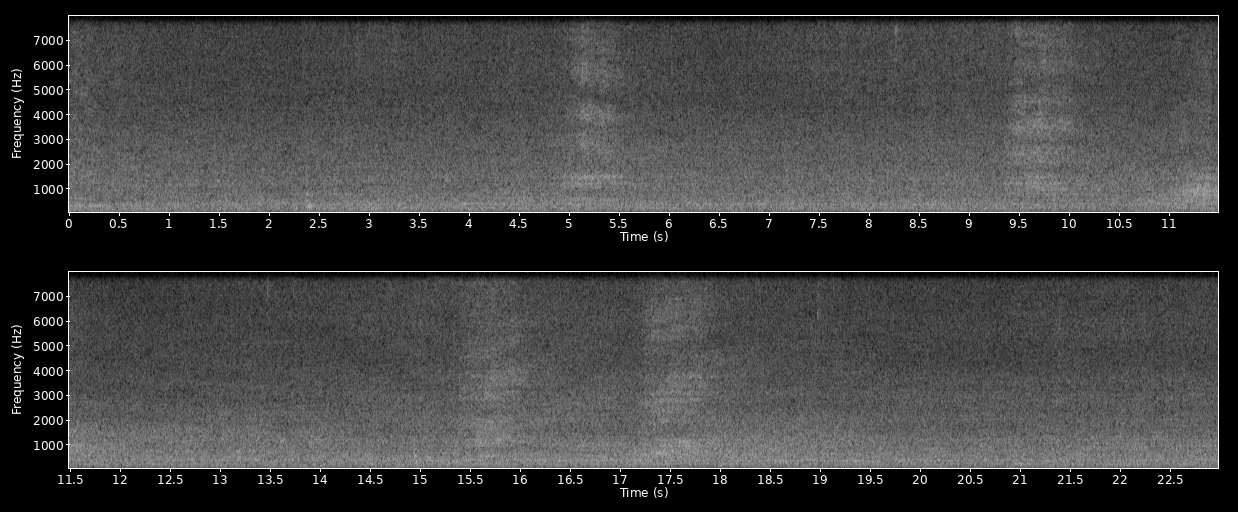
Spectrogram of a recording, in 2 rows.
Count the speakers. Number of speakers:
0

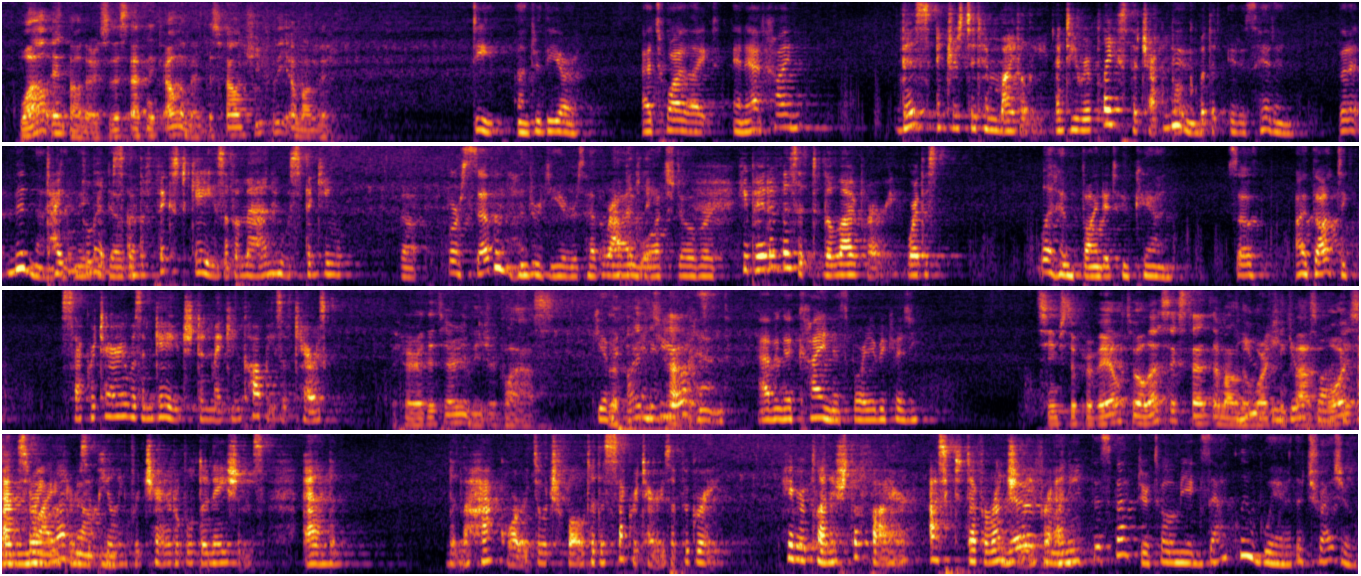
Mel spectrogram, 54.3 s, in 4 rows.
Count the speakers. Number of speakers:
3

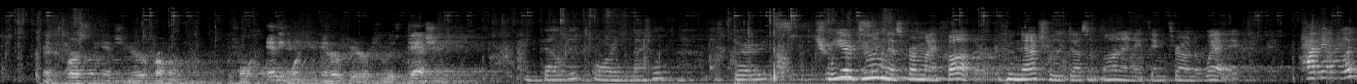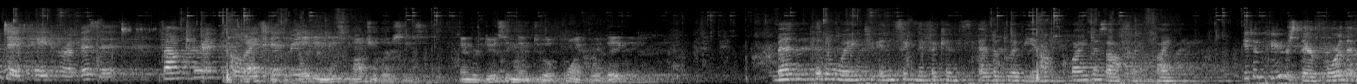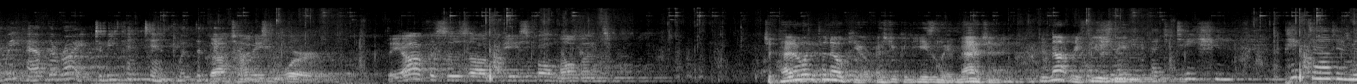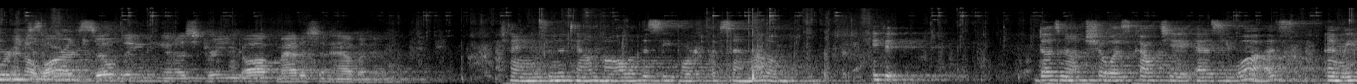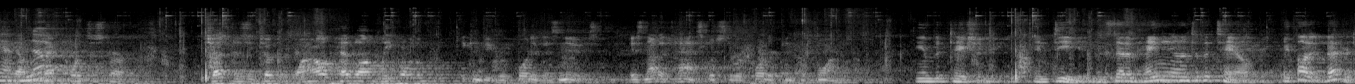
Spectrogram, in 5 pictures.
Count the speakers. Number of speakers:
9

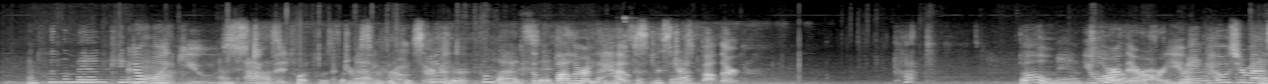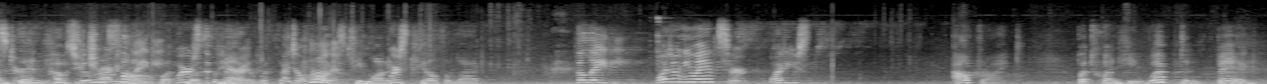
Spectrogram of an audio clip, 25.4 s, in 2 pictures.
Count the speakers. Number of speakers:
2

